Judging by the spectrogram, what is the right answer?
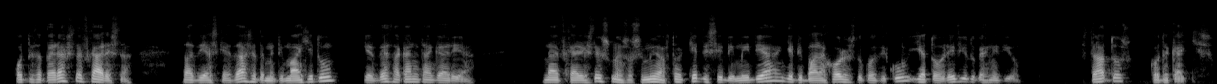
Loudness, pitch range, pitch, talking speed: -26 LUFS, 100-130 Hz, 110 Hz, 175 wpm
